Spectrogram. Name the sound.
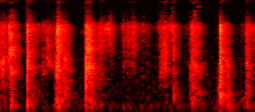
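shuffling tarot cards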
